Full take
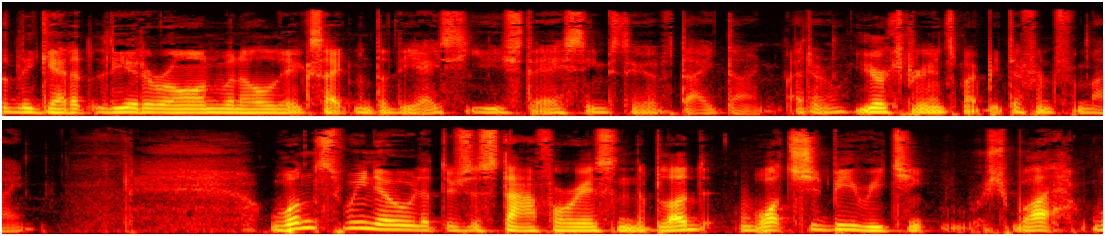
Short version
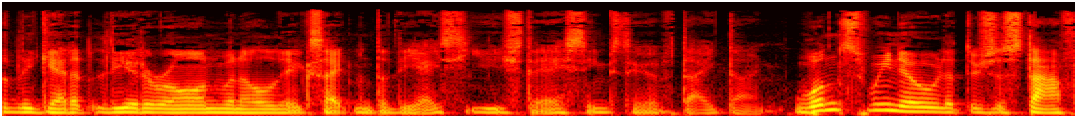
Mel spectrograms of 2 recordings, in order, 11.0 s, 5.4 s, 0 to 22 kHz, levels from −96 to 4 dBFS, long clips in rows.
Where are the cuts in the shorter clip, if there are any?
3.9 s

